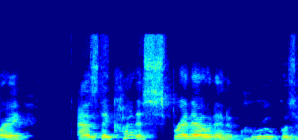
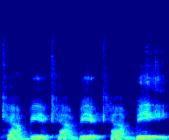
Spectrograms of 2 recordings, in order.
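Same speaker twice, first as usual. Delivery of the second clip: mock, sobbing words coming through tears; 6 dB quieter than usual. Retelling hearing she had died, imitating own past crying. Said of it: "And I'm crying".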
